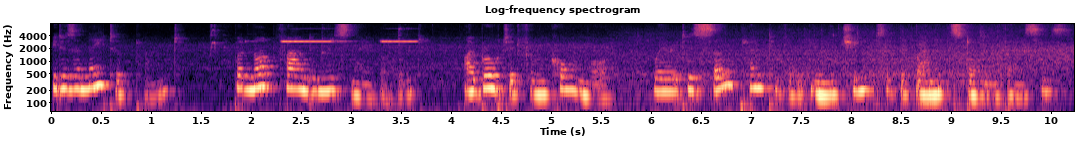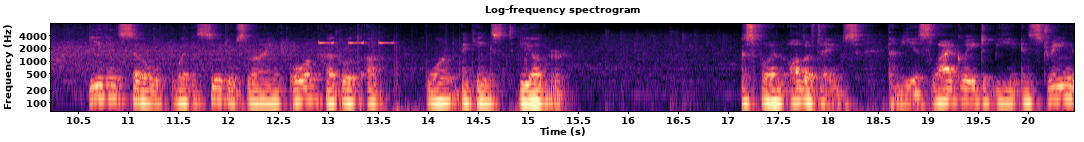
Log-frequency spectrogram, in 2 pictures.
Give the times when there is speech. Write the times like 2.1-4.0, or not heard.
0.0-15.4, 17.1-20.4.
